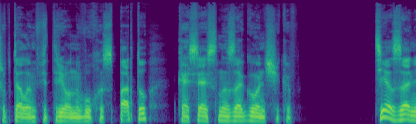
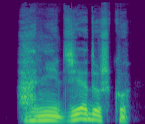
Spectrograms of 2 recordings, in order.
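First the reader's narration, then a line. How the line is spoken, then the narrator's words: Boy forcing words out. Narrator (Russian): выдавил мальчик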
